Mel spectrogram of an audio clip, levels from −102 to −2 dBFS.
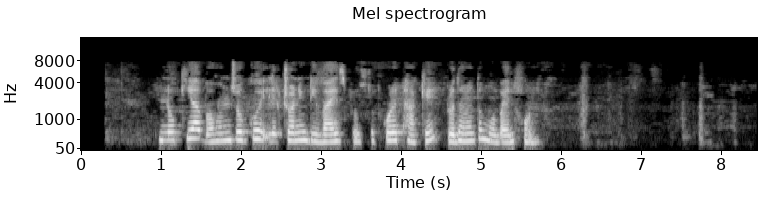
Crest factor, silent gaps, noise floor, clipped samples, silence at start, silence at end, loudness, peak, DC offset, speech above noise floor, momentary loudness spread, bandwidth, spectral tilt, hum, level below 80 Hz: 18 dB; none; -69 dBFS; under 0.1%; 0.95 s; 0.7 s; -18 LUFS; -2 dBFS; under 0.1%; 51 dB; 10 LU; 8 kHz; -5 dB/octave; none; -62 dBFS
